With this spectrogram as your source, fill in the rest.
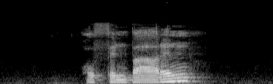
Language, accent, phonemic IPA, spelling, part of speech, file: German, Austria, /ˌɔfənˈbaːʁən/, offenbaren, verb, De-at-offenbaren.ogg
- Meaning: 1. to reveal, to disclose 2. to become evident 3. to reveal oneself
